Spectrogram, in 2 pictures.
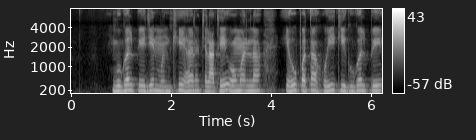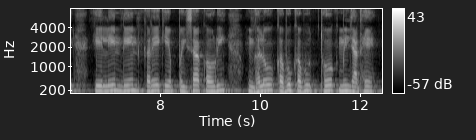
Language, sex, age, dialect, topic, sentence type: Chhattisgarhi, male, 18-24, Central, banking, statement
